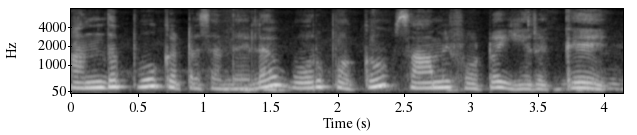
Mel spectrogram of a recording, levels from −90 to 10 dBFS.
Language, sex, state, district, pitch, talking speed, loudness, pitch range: Tamil, female, Tamil Nadu, Nilgiris, 195 Hz, 130 wpm, -16 LUFS, 170-220 Hz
